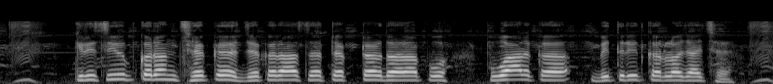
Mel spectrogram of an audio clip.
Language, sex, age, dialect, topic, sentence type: Maithili, male, 25-30, Angika, agriculture, statement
